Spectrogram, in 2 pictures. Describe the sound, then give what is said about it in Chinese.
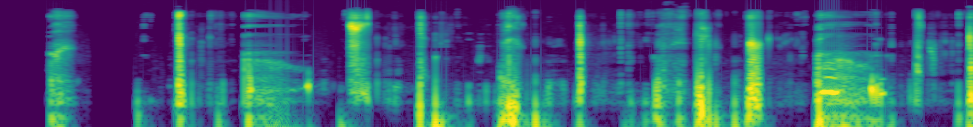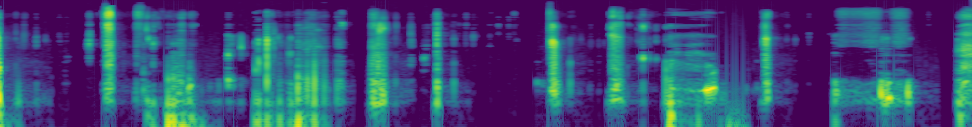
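Close mouth sounds of nibbling and chewing on an ear: many faint wet clicks, smacks and crunchy bites in irregular bursts separated by short silences. “你的耳朵还真是好吃呢，姐姐都忍不住多尝几口了。”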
